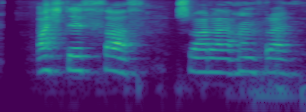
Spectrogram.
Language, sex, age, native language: Icelandic, male, 10, Icelandic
